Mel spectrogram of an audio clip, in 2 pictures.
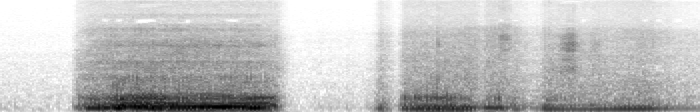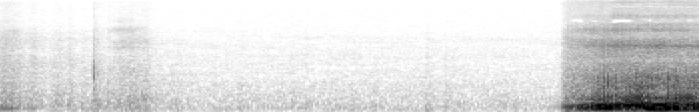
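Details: A sleeping dog who often snored loudly: loud, deep, rumbling snores with a rough, fluttering quality, separated by quieter breaths and pauses.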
